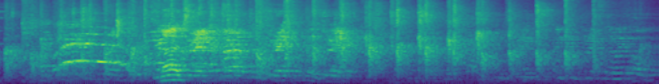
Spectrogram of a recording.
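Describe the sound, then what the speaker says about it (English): Scattered clapping from a comedy-night audience at a charity event in Ballyheigue, a patchy round of hand claps running throughout with voices talking over it. "a round of applause, please."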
